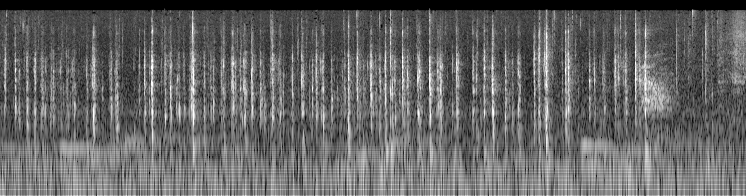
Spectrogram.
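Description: Steady typing on a computer keyboard during a hotel check-in as a guest's details are entered, with many quick, soft keystrokes clattering in an even stream for the whole stretch.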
